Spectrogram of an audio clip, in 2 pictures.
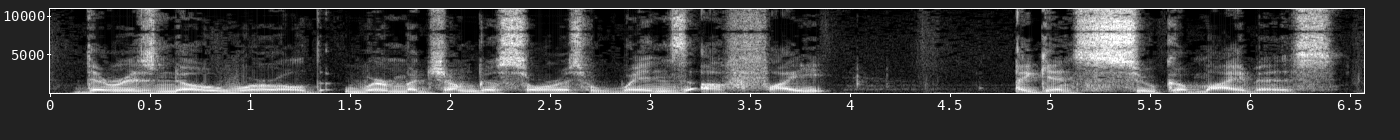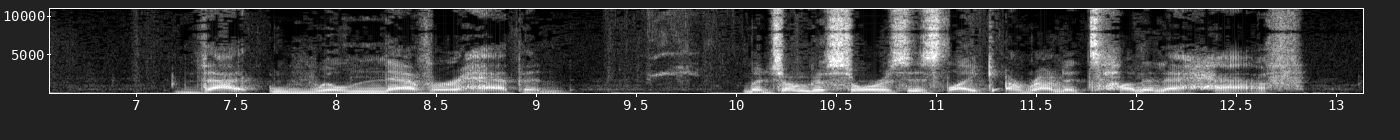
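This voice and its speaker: Music plays in the background as a man with a fairly low pitch speaks at a very slow pace, with ordinary pitch variation. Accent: American. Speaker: gaming streamer. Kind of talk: casual chat. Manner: animated.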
